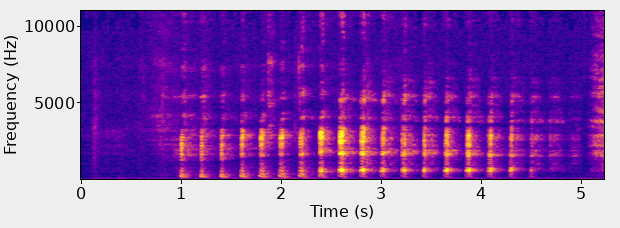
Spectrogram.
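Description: A man laughing: a long run of short "ha" pulses, about five a second, beginning about a second in and dying away near the end.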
